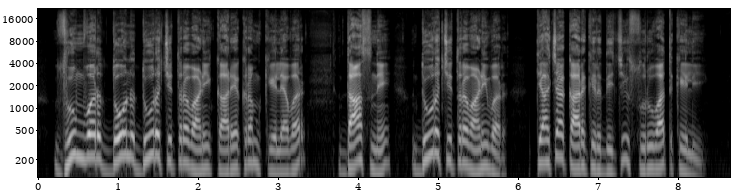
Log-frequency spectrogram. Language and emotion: Marathi, neutral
